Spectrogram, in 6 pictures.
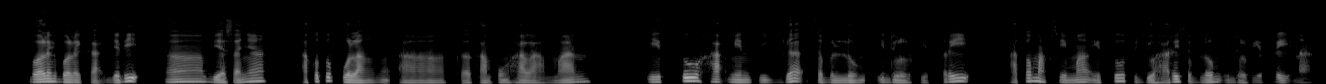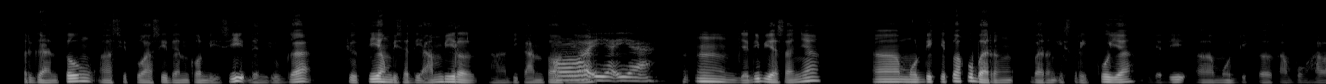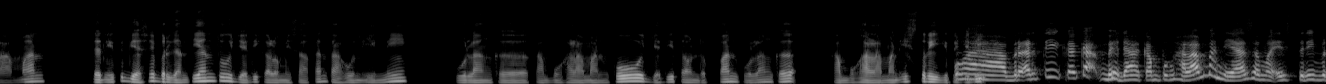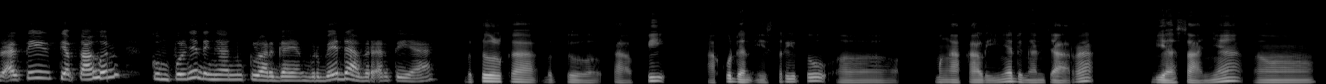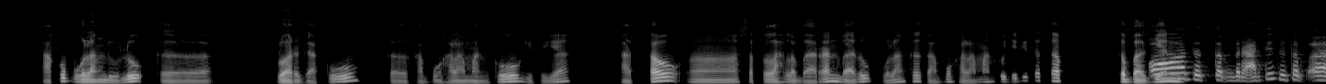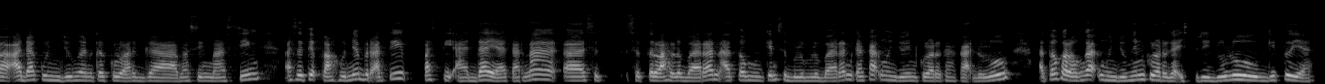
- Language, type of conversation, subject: Indonesian, podcast, Bagaimana tradisi minta maaf saat Lebaran membantu rekonsiliasi keluarga?
- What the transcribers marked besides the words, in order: none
